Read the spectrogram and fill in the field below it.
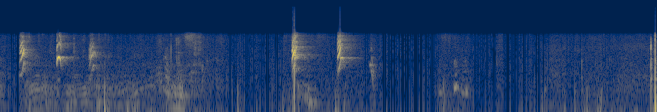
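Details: Spaniels playing: irregular bursts of short, sharp barks and yips, clustered in two groups of about three, with quieter grumbles and scuffling between them.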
